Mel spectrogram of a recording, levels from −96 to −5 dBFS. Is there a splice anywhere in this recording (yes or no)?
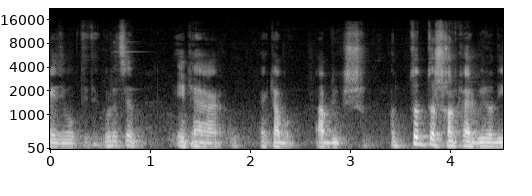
yes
